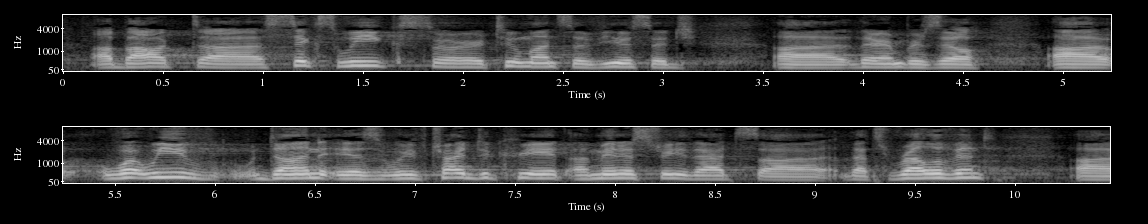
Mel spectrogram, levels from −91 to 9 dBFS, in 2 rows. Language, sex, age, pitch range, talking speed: English, male, 20-39, 130-165 Hz, 165 wpm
